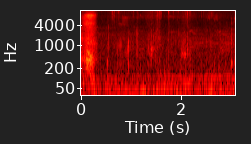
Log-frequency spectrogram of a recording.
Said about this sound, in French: Je pense que vous avez entendu ce bruit qui passait, ces deux biches qui viennent de bondir sous mes yeux.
